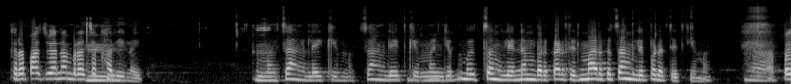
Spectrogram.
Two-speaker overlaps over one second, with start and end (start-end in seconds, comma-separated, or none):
none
